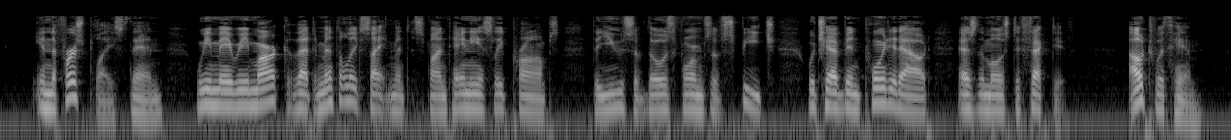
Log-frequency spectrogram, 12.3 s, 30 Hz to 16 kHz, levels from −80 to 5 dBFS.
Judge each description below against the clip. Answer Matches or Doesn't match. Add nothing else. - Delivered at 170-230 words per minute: Doesn't match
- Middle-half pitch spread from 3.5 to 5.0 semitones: Matches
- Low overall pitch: Matches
